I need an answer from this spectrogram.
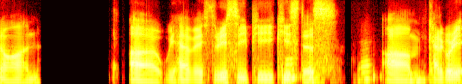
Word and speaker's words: Quistis: Is Keystis the right way to say this? Keystis? I don't know. I thought it was Quistis. I think it's Keystis.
